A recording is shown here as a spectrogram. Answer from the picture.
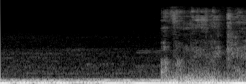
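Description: A loud, steady deep bass drone through a concert sound system fills a dark venue before the set begins. Near the end, crowd shouting and cheering rises over it.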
